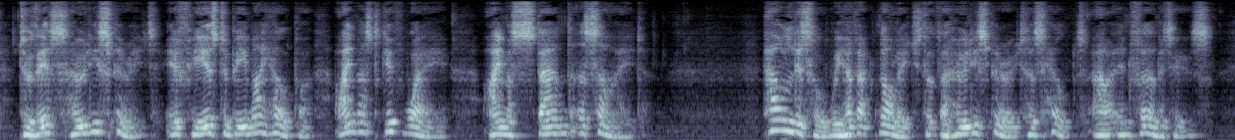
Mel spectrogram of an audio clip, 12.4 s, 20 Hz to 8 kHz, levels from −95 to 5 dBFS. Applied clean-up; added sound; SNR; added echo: none; none; none; reverberation time 0.1 s.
